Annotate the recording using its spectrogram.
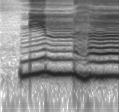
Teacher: karena ada nun sukun menghadapi huruf halqi yaitu ha maka nun sukun dibaca jelas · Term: izhar halqi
